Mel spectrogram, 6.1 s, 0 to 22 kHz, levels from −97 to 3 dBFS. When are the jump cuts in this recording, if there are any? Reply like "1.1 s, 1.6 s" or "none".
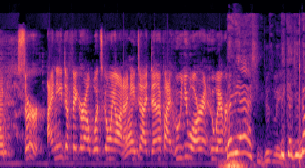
4.5 s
